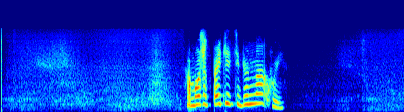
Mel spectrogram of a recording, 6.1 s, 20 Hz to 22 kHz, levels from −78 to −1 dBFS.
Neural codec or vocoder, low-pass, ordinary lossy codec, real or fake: codec, 16 kHz, 1 kbps, X-Codec, HuBERT features, trained on balanced general audio; none; none; fake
